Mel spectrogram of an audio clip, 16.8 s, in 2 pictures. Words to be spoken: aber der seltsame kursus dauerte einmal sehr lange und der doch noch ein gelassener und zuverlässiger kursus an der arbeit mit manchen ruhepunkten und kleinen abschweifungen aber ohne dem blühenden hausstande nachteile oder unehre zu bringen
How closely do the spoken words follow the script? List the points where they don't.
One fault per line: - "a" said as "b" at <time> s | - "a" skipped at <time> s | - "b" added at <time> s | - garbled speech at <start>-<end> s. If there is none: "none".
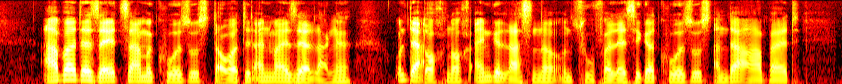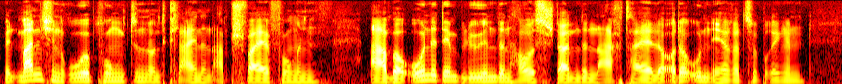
none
